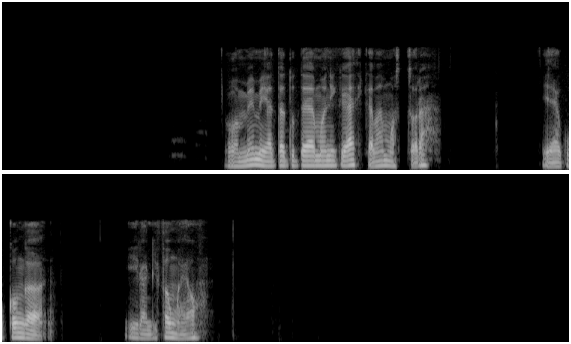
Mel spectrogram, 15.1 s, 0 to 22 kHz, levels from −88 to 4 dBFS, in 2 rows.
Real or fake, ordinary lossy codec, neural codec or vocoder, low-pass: real; MP3, 64 kbps; none; 7.2 kHz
